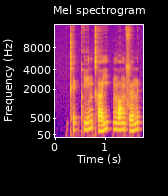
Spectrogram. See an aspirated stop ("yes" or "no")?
yes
